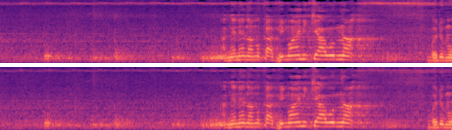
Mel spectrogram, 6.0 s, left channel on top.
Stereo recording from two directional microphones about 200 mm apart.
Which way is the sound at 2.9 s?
40° left (ahead or behind).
